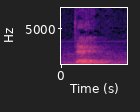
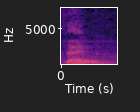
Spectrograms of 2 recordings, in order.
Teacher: the difference between [d] and [ð], to know that ‘den’ [den] and ‘then’ [ðen] are different words in English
